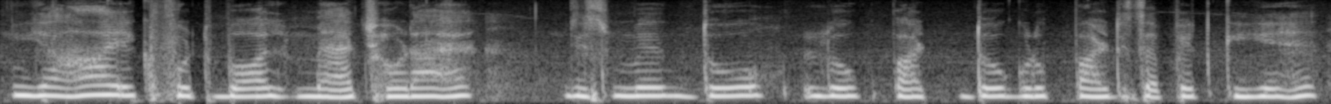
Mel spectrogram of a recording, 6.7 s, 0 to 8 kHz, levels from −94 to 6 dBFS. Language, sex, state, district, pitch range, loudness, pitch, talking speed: Hindi, female, Bihar, Patna, 225-245 Hz, -12 LUFS, 235 Hz, 145 wpm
